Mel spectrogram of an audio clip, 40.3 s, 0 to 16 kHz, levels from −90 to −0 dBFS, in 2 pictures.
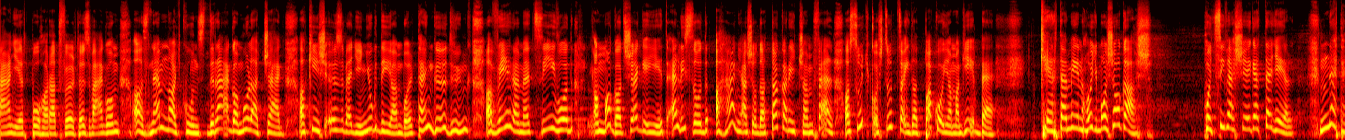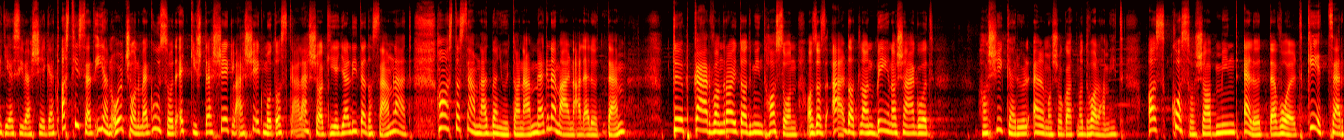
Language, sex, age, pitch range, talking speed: Hungarian, female, 30-49, 175-245 Hz, 120 wpm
